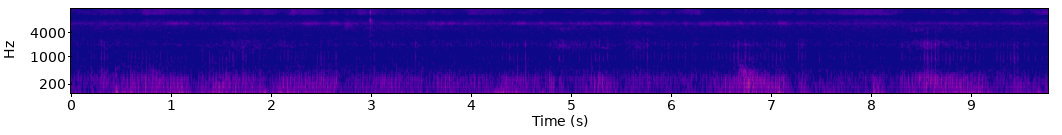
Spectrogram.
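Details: Little kitten named Zlata purring with pleasure while being stroked and playfully biting fingers; steady low rumbling purr in pulsing breaths, with a few soft rustles.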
